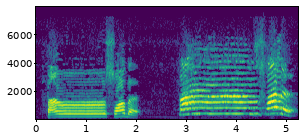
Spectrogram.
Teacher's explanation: فَانصَبْ نون پر اخفا، با کی صفت قلقلہ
